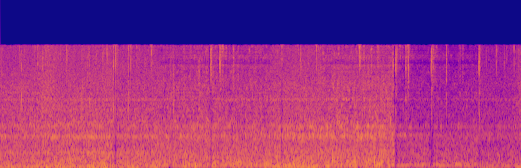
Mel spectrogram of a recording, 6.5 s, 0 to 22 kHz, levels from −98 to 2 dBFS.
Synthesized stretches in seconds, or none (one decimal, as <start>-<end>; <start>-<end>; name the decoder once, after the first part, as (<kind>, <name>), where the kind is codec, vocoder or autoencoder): 2.0-3.4 (vocoder, HiFi-GAN); 4.0-6.0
